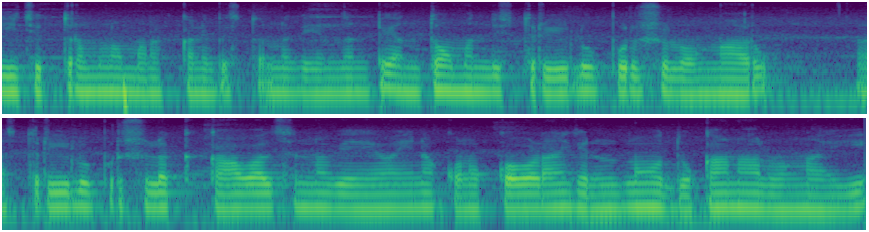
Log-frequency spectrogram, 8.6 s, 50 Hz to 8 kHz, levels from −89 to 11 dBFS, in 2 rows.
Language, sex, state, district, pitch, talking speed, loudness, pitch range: Telugu, male, Andhra Pradesh, Krishna, 130 Hz, 90 wpm, -19 LUFS, 130-135 Hz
